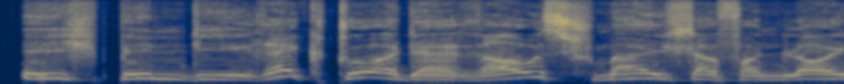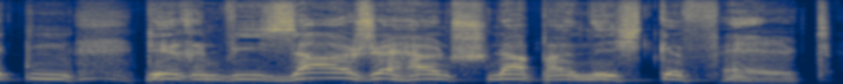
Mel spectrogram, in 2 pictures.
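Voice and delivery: lumbering troll, drawn-out words; unruffled troll. Acted. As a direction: answer slowly, completely unbothered. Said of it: "sagte der Troll".

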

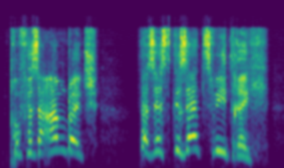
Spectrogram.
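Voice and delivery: hoher, lauter Protest; schreiend. A narrator's reading. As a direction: schrei deinen Protest heraus. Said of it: "schrie Hermine". (empört und hoch geschrien)

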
